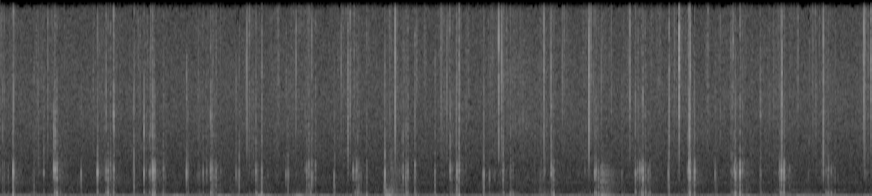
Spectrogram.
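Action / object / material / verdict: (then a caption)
scrape / glycerin soap bar / glycerin soap / none. Long acrylic nails scratch rapidly across the face of a solid, translucent green glycerin soap bar held in one hand, raising shavings. The result is a quick, irregular run of soft, crisp scratching strokes with short, dry attacks that die away almost instantly, over a steady low hum.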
